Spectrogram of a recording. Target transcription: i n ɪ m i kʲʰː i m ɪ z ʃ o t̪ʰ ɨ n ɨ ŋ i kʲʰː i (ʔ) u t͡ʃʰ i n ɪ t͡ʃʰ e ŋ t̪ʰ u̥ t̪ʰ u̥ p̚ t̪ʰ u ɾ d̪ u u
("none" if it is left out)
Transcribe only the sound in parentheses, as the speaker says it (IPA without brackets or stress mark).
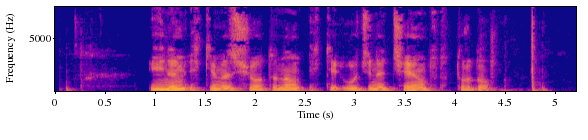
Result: ʔ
